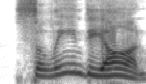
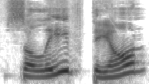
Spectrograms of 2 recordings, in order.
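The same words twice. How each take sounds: First: "Celine Dion" loud and high, with a clear n ending the first name; retold emphatic "Celine Dion" correction; correcting the name. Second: "Salif Dion" slowly, with an f sound ending the first name; stretched, questioning "Salif Dion", imitating the mishearing; misheard name. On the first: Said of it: "And I go". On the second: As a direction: mimic a puzzled "Salif Dion?", rising at the end. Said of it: "you did the pronunciation perfectly".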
